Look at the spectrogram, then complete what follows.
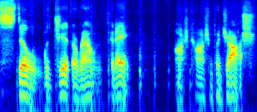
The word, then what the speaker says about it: OshKosh B'gosh: OshKosh B'gosh. Yes, we are saying it correctly.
